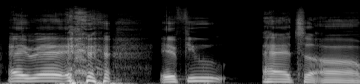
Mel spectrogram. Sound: chuckling

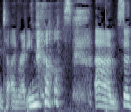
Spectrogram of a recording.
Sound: laughs

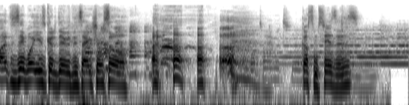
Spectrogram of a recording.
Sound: laughs

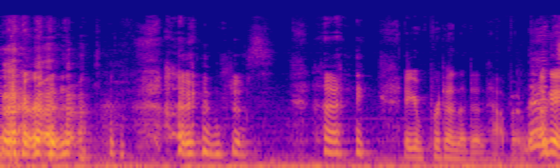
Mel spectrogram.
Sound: laugh

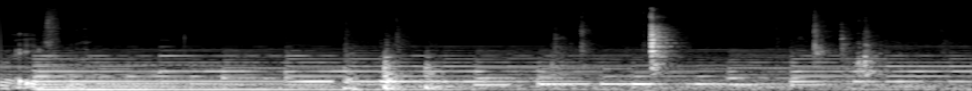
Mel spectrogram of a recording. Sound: knocking

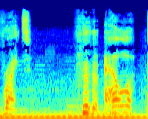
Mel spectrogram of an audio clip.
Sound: bitch laugh

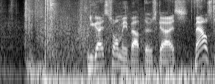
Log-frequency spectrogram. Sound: booooooommm!!!

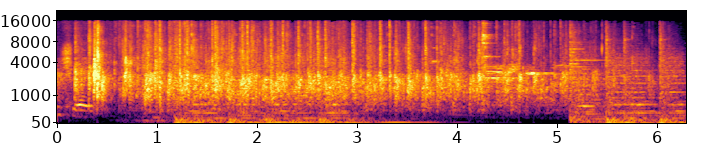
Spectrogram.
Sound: applause; closing music

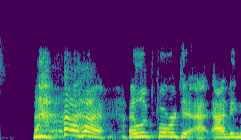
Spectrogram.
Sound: laughs

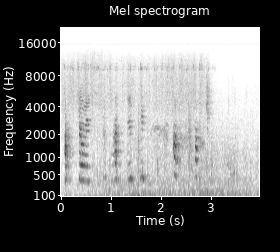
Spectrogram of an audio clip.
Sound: Lovejoy laughing

